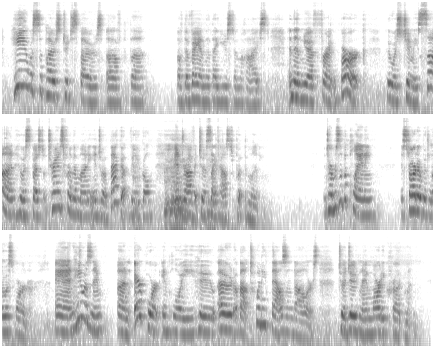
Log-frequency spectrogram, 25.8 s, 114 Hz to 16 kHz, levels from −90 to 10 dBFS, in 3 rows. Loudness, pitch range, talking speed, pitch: -37 LUFS, 195-240 Hz, 175 wpm, 215 Hz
